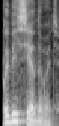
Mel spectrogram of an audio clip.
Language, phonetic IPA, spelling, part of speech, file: Russian, [pəbʲɪˈsʲedəvətʲ], побеседовать, verb, Ru-побеседовать.ogg
- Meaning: to have a talk, to have a chat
